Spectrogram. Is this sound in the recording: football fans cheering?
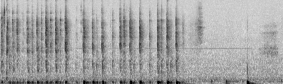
no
